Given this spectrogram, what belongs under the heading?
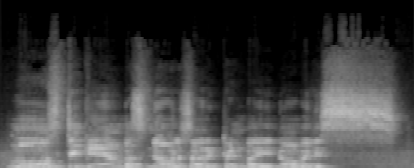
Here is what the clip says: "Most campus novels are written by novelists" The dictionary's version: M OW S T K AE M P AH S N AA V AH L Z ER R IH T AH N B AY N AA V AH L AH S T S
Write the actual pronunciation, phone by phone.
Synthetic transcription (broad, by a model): M OW S T K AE M B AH S N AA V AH L S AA R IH T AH N B AY N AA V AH L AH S S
